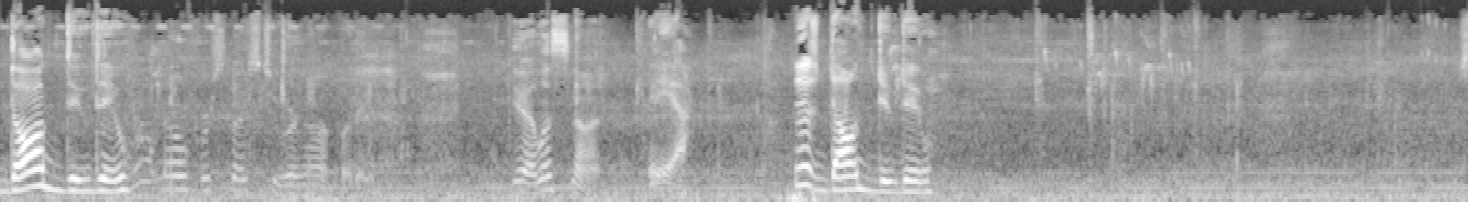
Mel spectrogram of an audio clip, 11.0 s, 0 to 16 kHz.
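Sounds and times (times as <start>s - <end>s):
faint even hum: 0.0s - 11.0s.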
